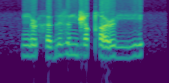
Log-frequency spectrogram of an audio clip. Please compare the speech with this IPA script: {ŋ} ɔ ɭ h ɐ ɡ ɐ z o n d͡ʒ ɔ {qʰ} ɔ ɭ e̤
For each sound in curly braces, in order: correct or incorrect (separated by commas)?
correct, correct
